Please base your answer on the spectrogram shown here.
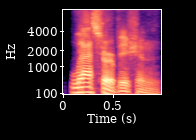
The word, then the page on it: laservision: American English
